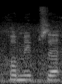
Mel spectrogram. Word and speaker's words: Homipsa: I'm pronouncing it the correct way. Others pronounce it Jomipsa, but it is actually Jomipsa if you want correct Spanish pronunciation.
